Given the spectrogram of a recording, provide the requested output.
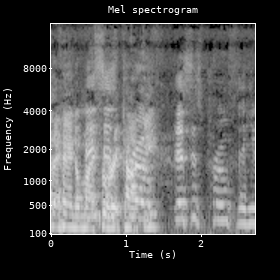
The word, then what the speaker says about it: furikake: Look, these spices, these seaweed spices, these are furikake.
